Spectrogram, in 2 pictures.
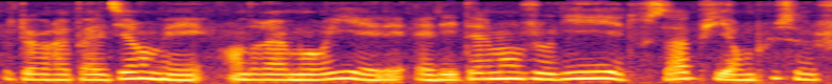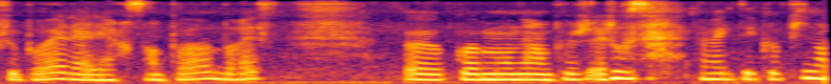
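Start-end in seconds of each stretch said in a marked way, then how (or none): none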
